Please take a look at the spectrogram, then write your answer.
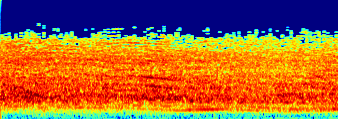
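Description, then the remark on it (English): A large crowd at SRP Park boos a strike call on a strike-him-out, throw-him-out double play in a baseball game, a loud, steady wash of massed voices that holds unbroken for the whole stretch, with no single voice standing out. “Crowd can't stand the call, but it's a strike him out, throw him out, double play.”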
